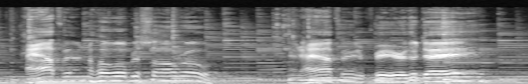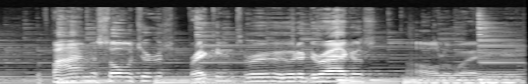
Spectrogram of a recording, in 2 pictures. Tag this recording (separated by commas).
Music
